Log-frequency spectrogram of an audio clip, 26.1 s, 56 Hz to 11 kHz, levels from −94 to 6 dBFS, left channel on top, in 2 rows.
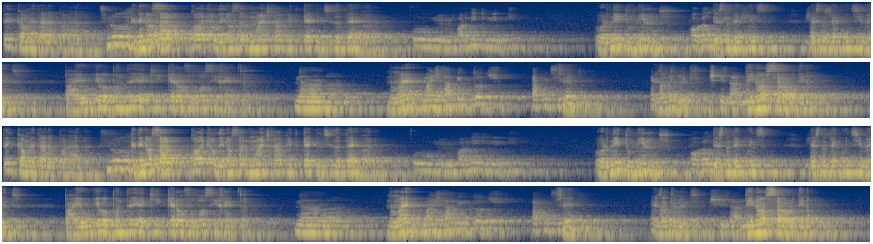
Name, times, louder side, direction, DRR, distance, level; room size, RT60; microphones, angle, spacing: voice 1, 0.0-1.4 1.9-5.6 8.9-10.0 10.7-11.4 12.1-13.3 14.0-16.8 18.8-19.3 21.4-21.6 22.8-23.3 24.1-25.1, right 1 dB, 30° right, 7 dB, 0.8 m, -20 dB
voice 2, 1.5-2.4 6.2-7.6 10.3-11.1 12.0-12.6 17.4-18.3 19.3-20.5 21.0-21.8 22.7-23.3 23.6-25.0, left 2 dB, 50° left, 5 dB, 0.8 m, -24 dB
9.1 x 7.6 x 5.8 m, 2.3 s
head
